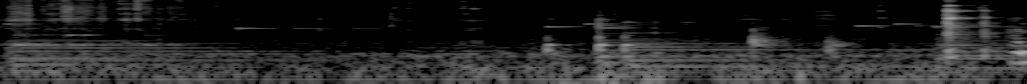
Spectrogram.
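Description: Bacon dropped back into a Dutch oven with butter and olive oil, giving a run of light metallic clinks and pot-and-utensil clatter, sharper knocks near the end, over a low kitchen hum.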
